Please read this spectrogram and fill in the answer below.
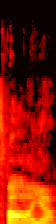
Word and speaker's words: Thalia: It's pronounced Talia, you idiot. You don't know how names are pronounced. Ha, it's Thalia. It was always Thalia.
